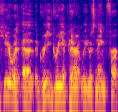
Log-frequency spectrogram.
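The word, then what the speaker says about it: Gris-Gris: this Persona the night Tripper now this album pronounced GRE gree which I mispronounced in another video and thank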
